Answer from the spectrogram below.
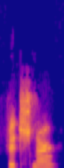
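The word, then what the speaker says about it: Fitchner: Slash, I can never say it right, Fichtner? – Oh, yeah.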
